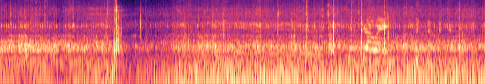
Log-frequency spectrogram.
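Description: Steady wind and road noise from a bicycle ride, picked up by a camera riding along. A sharp click and a brief drop in level come about one and a half seconds in, and the low rumble is fuller after it.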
